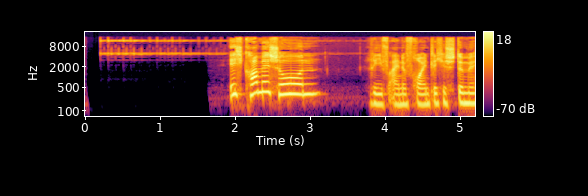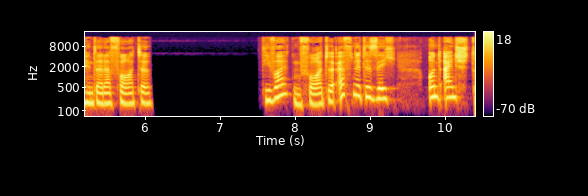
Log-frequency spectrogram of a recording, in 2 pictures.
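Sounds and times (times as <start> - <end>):
bright high bell ringing with a rapid shimmering trill: 0.1 - 4.4
speech: 2.0 - 3.2, 3.8 - 6.2, 7.6 - 10.4.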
